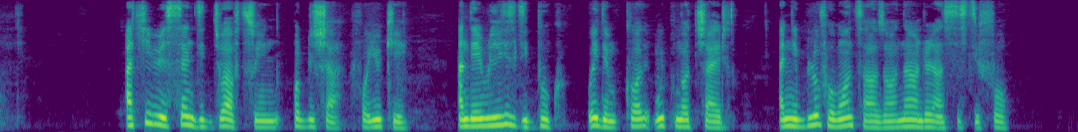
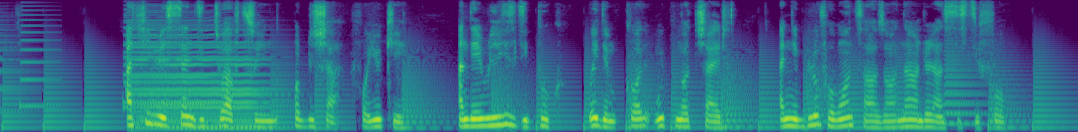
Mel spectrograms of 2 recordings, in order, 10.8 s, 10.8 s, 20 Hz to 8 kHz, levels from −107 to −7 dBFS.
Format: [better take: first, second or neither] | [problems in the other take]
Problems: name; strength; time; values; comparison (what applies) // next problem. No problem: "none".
first | background sound (Keyboard (musical)); 13 dB below the speech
